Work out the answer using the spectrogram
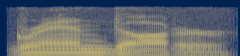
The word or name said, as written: granddaughter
